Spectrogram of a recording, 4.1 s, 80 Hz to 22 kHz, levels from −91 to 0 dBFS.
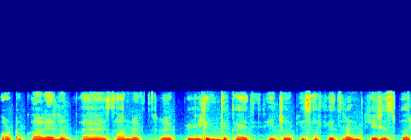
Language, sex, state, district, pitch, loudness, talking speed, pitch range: Hindi, female, Bihar, Saharsa, 195 Hz, -16 LUFS, 320 wpm, 185-200 Hz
